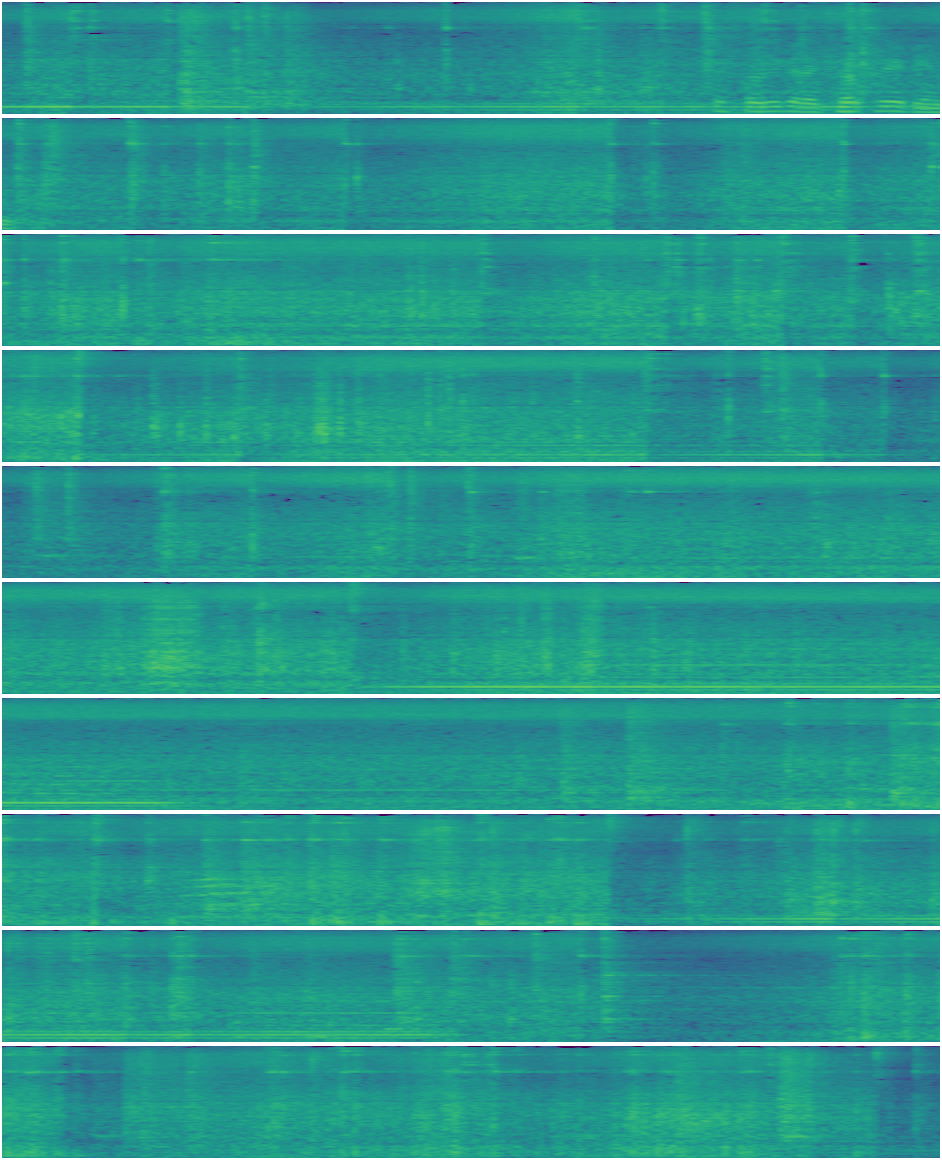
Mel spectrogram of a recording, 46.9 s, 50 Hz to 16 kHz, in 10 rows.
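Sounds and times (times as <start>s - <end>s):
machine hum: 0.0s - 5.2s, 9.8s - 40.4s.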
